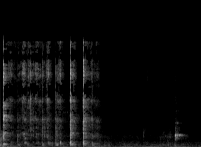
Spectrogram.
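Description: Metal spoon clinking and scraping against a glass mixing bowl while scooping hollandaise sauce: a few sharp knocks in the first two seconds, then one short ringing clink near the end.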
